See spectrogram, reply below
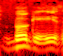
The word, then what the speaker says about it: boogie: But if you listen closely to John Lee Hooker or anybody else who really knows, it most certainly is boogie, the most proper Southern pronunciation of that word.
